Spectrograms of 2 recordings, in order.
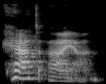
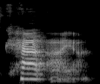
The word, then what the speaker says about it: cation: a cation everybody say cation cation cation it sounds like the word cat it looks like patient but it's cation so the cation is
